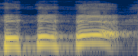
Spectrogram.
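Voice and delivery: a short pleased laugh at himself; smug laugh. Acted. Uncle flattered by his niece, a short smug laugh. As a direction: chuckle like you just got praised.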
